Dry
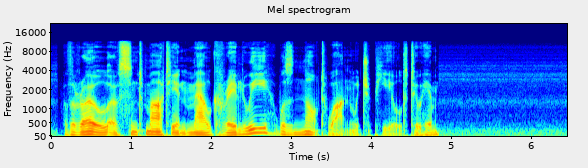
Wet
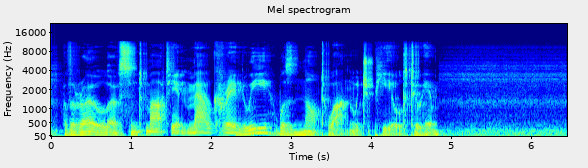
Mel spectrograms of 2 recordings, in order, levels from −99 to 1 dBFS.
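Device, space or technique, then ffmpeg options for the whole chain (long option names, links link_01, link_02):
upward and downward compression: -filter_complex "[0:a]asettb=1/sr,asplit=3[link_01][link_02][link_03];[link_01]atrim=end=1.174[link_04];[link_02]atrim=start=1.17:end=2.31,asetpts=PTS-STARTPTS,afade=type=in:duration=0.004:curve=qsin,afade=type=out:start_time=1.136:duration=0.004:curve=qsin,highpass=190[link_05];[link_03]atrim=start=2.306[link_06];[link_04][link_05]acrossfade=duration=0.004:curve1=hsin:curve2=qsin[link_07];[link_07][link_06]acrossfade=duration=0.004:curve1=qsin:curve2=hsin,acompressor=mode=upward:threshold=-41dB:ratio=2.5,acompressor=threshold=-32dB:ratio=4,aecho=1:1:46|73:0.266|0.188,volume=-4.5dB"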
